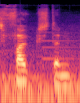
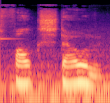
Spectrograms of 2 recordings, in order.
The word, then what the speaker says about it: Folkestone: That's Folkestone. But sorry, my friend is from the north. I actually thought it was Folkestone. Yeah. That's how it's spelt.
